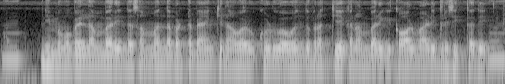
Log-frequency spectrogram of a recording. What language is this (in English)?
Kannada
